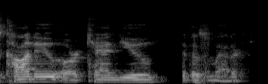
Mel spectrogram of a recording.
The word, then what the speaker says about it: Kanu: it's my role then kanu is what we'll call it like like the boat yeah like you could say that it's kanu or kanu that doesn't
